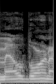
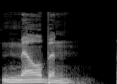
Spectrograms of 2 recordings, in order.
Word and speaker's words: Melbourne: I think it's Melbourne. I think they say like Melbourne. I think Melbourne? – It's a silent R, I think.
